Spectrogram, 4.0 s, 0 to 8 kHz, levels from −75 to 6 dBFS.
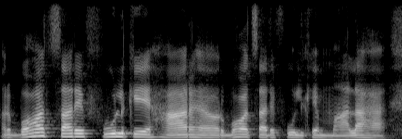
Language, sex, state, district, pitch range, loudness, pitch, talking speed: Hindi, male, Jharkhand, Garhwa, 130-155 Hz, -18 LUFS, 135 Hz, 195 wpm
